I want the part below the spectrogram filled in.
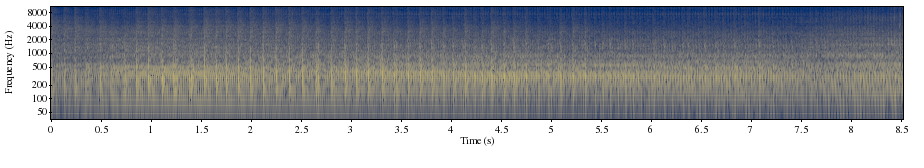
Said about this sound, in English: I like the way that's idling. You can hear it, it's just level.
